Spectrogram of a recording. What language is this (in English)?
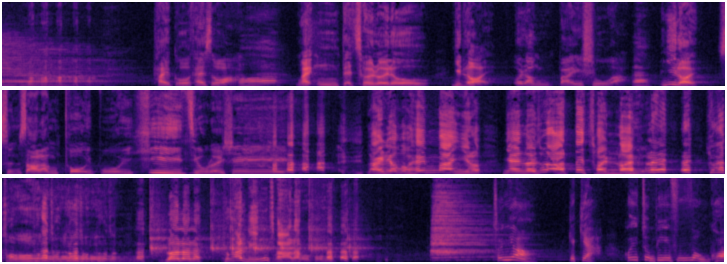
Chinese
